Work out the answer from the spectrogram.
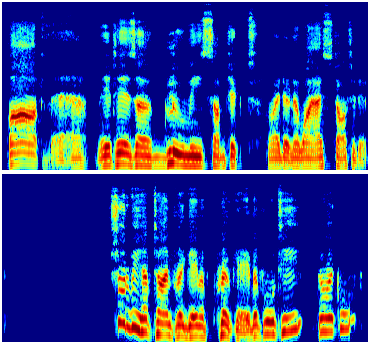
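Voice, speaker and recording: A man voicing a worldly, bookish gentleman in an audiobook story, urbane, knowing and deliberate. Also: on the high side, sing-song, no room sound, full character voice, rough recording. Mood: evasive.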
